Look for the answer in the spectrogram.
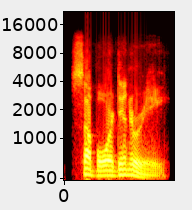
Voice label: "subordinary", American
